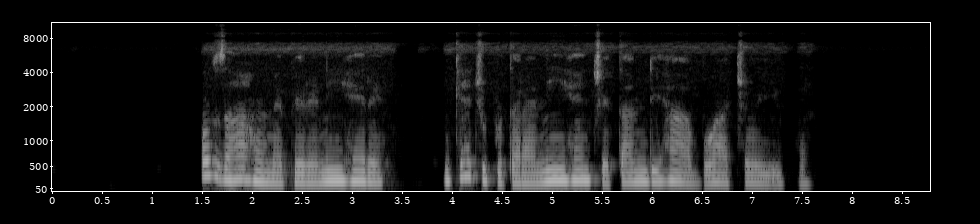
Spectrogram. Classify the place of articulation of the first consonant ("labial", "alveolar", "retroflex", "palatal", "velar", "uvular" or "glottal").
alveolar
